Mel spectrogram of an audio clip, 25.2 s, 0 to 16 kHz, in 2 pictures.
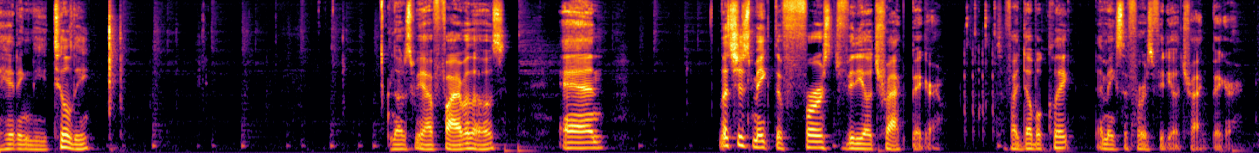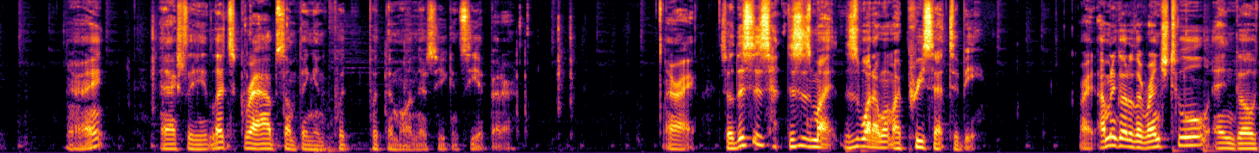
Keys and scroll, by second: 1.0 `, 14.0 `, 18.1 `.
